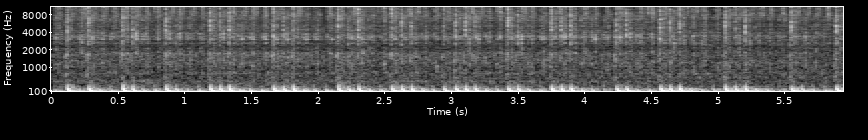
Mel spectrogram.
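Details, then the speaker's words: Thai motorcycle with original cylinder bored to 28, short-stroke crank and remapped stock ECU at idle: small single lopes with light rattling chatter from the original cam chain, not yet replaced, so it is noisy. "เรือนเดิมคว้าน28ใส่กองเลทสั้นนะครับเสียงโซ่ราลิ้นยังไม่เปลี่ยนนะก็ก็ดังหน่อย"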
